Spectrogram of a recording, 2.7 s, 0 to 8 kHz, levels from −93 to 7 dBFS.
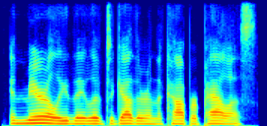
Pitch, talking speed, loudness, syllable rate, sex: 180 Hz, 200 wpm, -16 LUFS, 7.1 syllables/s, female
